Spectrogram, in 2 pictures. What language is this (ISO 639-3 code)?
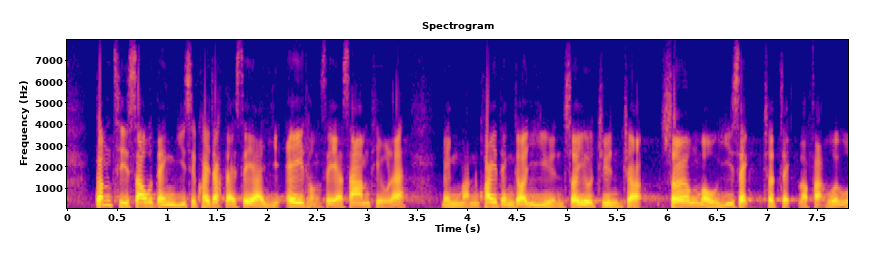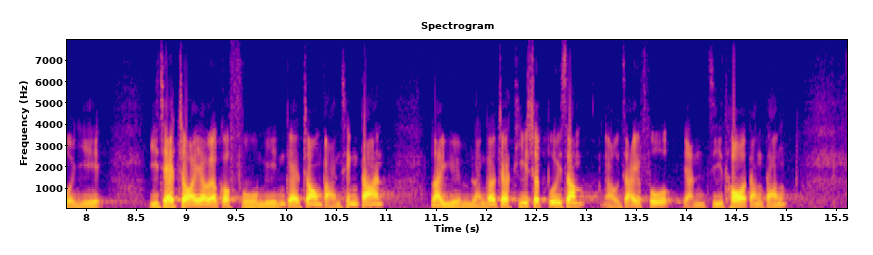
yue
